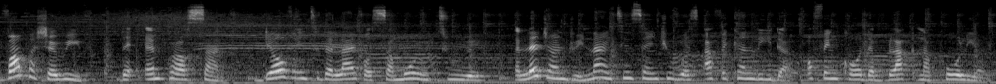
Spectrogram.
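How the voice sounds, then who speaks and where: Woman reporter, fairly high voice, scripted recap voice-over, soft music under it. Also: normal speed, hardly any pauses. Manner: polished, upbeat delivery. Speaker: reporter narrator. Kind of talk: scripted narration. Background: music bed.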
